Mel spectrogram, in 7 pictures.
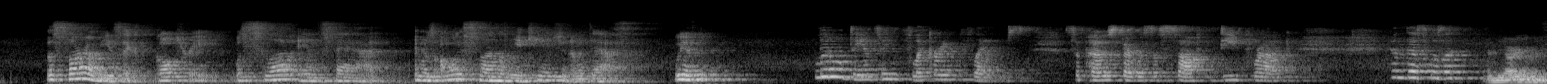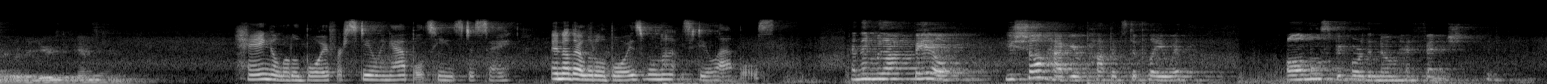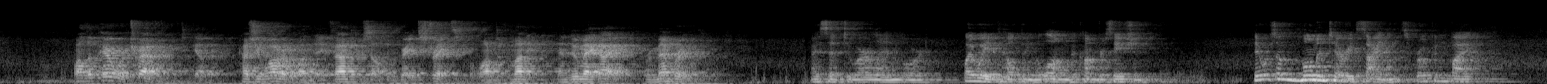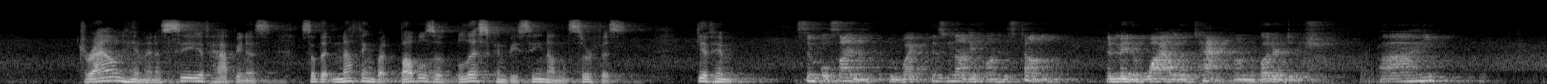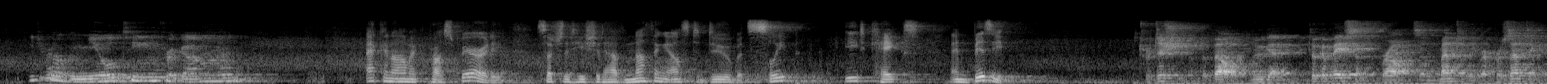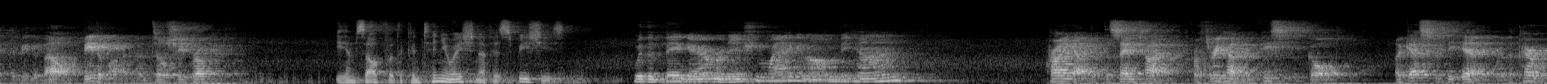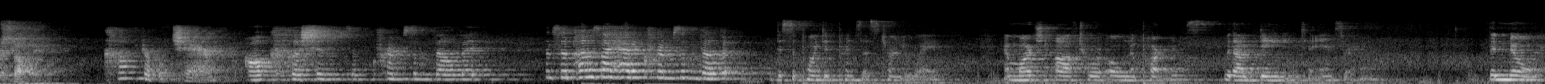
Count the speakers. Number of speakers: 8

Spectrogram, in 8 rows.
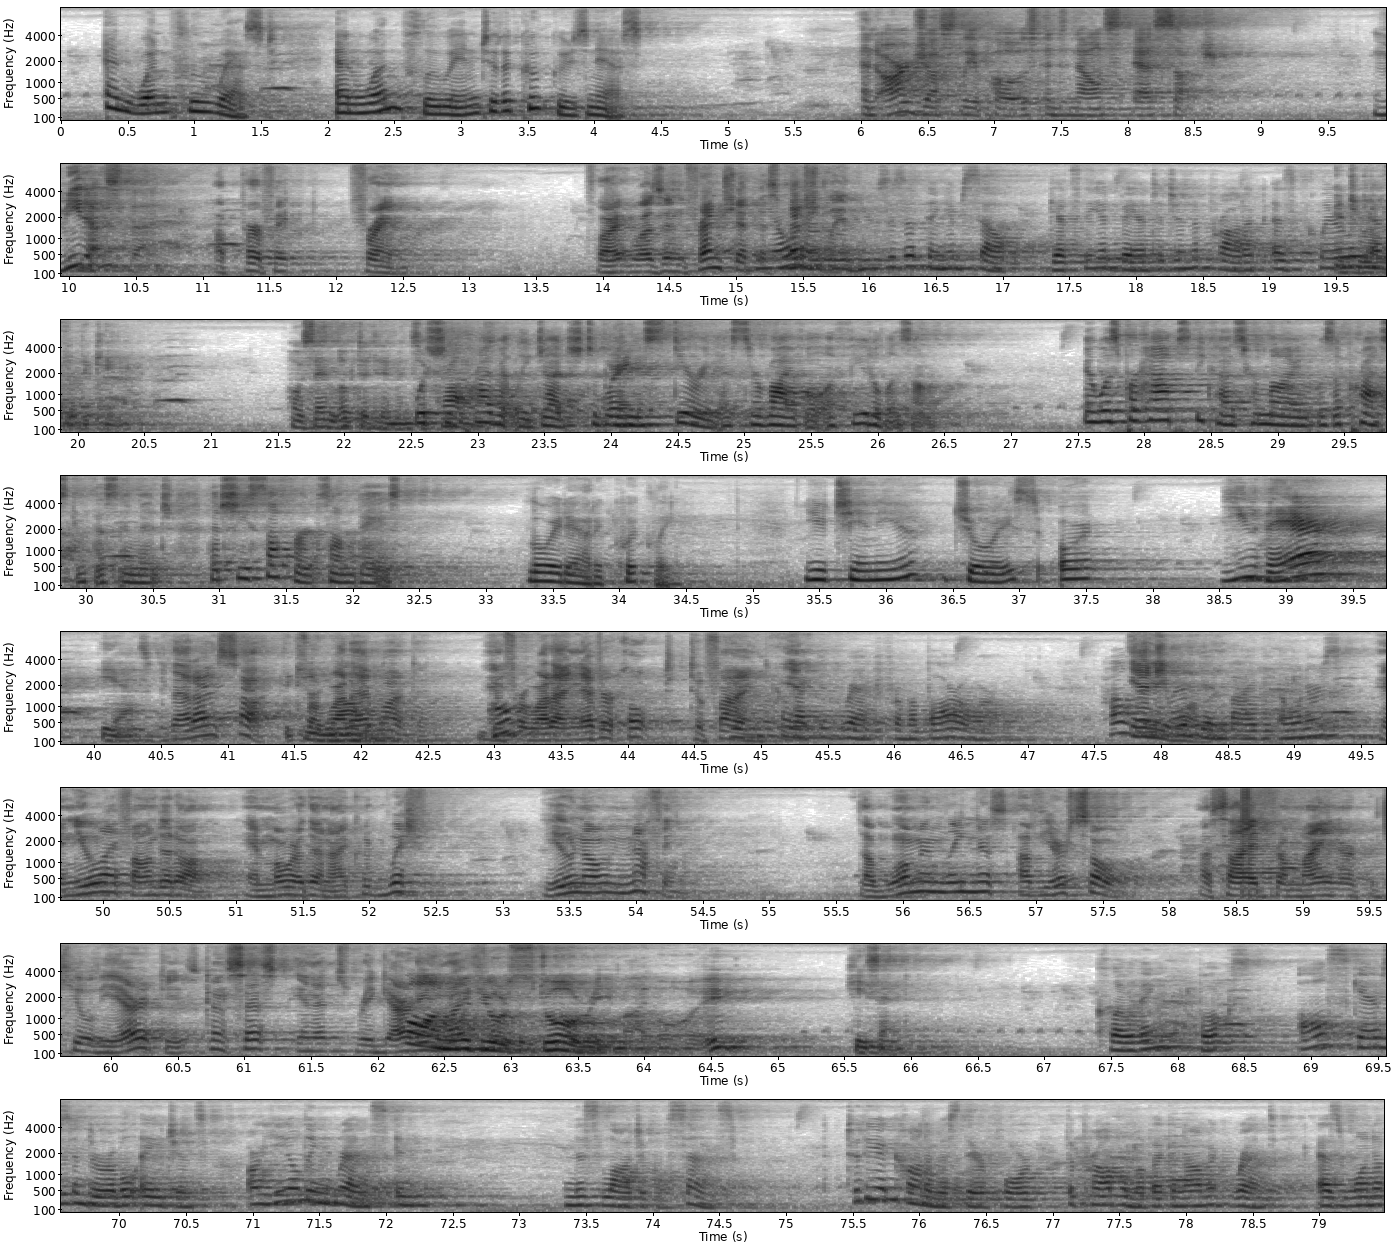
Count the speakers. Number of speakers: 6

